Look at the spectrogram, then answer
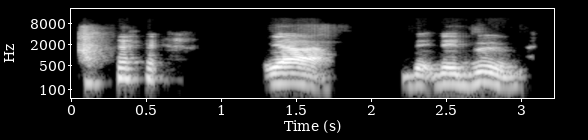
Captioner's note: laughs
